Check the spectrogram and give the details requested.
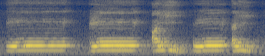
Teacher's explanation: एक तो कंठ और तालु, तालु के ऊपर जीभ लगती है तब ए आई बोला जाता है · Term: कंठ तालु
